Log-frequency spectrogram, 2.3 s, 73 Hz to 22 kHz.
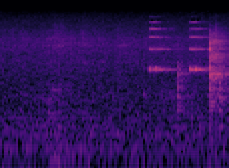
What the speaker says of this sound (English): And I'm going to set our timer here for 2 minutes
